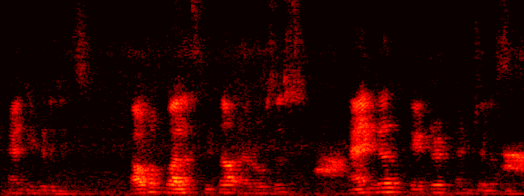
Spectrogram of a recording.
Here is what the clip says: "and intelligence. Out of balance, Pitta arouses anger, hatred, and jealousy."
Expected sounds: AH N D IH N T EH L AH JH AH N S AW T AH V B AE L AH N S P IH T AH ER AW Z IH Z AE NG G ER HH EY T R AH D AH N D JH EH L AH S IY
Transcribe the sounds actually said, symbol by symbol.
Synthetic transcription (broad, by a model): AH N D IH N T EH L AH JH AH N S AW T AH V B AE L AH S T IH T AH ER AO S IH S AE NG G ER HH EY T R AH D AH N D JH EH L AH S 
